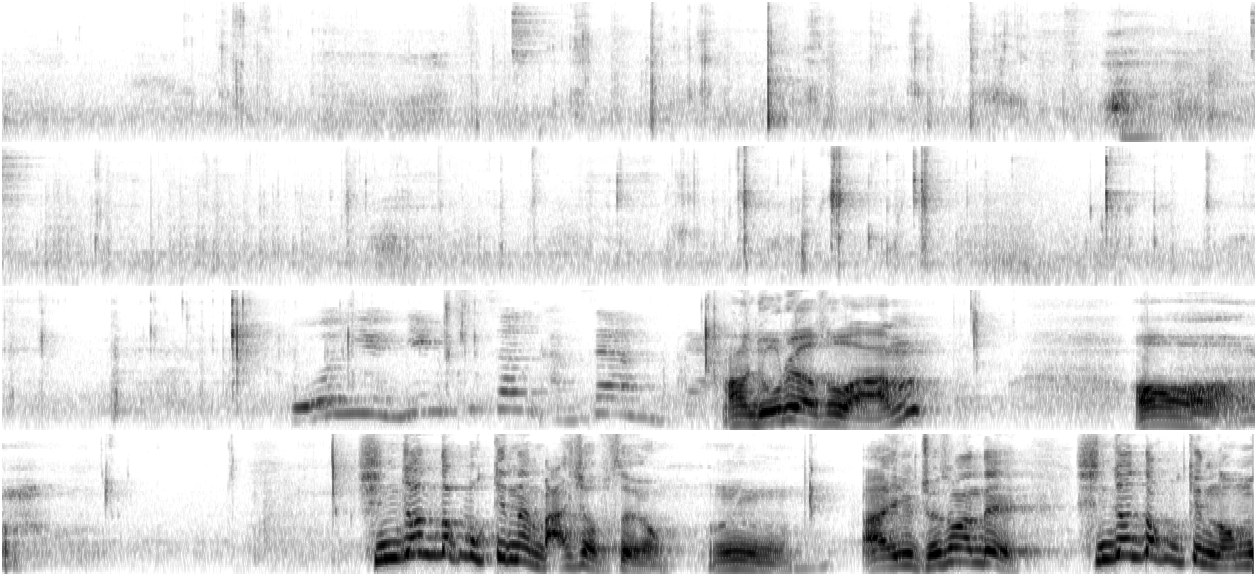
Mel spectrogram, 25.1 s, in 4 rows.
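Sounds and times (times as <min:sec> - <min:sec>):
man chewing food: 0:00.0 - 0:14.0, 0:14.7 - 0:15.0, 0:17.3 - 0:18.0, 0:19.0 - 0:20.6.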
